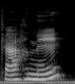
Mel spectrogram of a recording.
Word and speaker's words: carnet: S, T e D a gente não pronuncia no final de palavra, né? Lembrando, carnet, placard, Paris, ok? E em seguida a gente passa para France, France.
